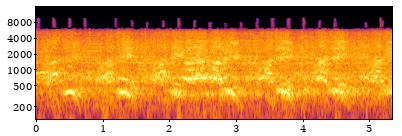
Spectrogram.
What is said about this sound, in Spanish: Este es uno de los gritos más conocidos del fútbol español. Así gana el Madrid, que cantan los aficionados del equipo blanco cuando ganan y también sus rivales cuando se ven perjudicados por el árbitro. Este grito cumple hoy 45 años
